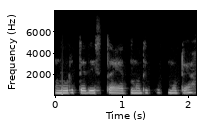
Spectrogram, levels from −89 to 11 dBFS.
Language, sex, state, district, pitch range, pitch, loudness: Marathi, female, Maharashtra, Aurangabad, 225-240 Hz, 230 Hz, -28 LUFS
